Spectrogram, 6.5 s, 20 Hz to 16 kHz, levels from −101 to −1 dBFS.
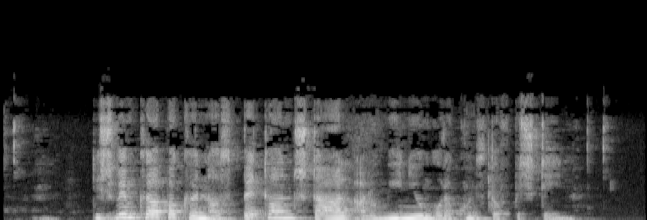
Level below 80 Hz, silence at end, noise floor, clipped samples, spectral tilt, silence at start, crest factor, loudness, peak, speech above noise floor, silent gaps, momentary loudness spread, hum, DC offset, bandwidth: -58 dBFS; 0.75 s; -47 dBFS; under 0.1%; -5 dB/octave; 0.4 s; 16 dB; -17 LUFS; -2 dBFS; 31 dB; none; 15 LU; none; under 0.1%; 9.2 kHz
